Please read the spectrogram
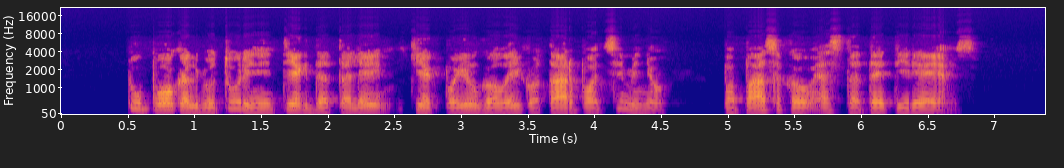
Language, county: Lithuanian, Kaunas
